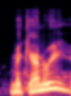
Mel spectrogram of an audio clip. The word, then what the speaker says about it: McHenry: McHenry, is that how you say it? I hope so. Sounds like mayor in 1990. Tom McHenry. There he is. It is McHenry.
